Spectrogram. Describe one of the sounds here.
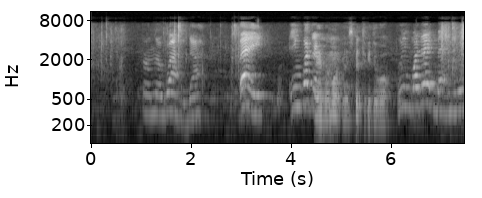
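A young child talks with animation close by.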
